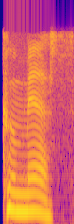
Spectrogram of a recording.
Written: koumiss

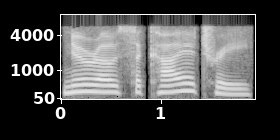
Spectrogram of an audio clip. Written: neuropsychiatry

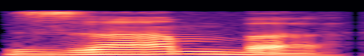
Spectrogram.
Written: Zomba

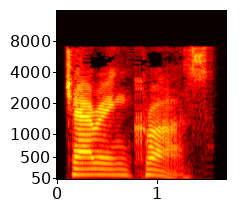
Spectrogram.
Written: Charing Cross

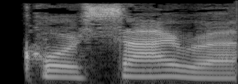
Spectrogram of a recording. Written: corcyraean

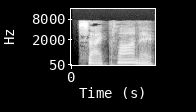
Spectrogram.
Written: cyclonically

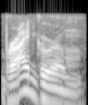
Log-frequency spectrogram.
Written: bridegroom

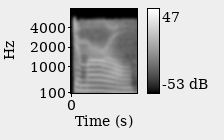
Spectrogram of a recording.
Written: demurral

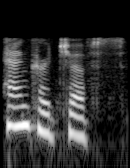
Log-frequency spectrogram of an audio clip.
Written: handkerchieves

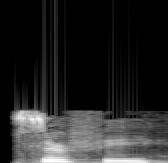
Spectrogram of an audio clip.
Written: surfie

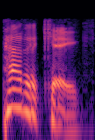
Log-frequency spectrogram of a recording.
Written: pat-a-cake

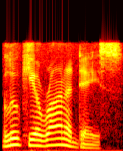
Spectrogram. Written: glucuronidase

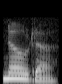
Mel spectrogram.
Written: nota

